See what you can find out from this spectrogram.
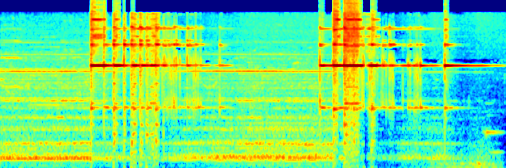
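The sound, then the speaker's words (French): A doorbell rings at a house in a few loud bursts of rapid metallic rattling. Fainter ringing tones linger between the bursts, and no voices are heard. “Il sonne chez lui.”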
